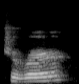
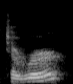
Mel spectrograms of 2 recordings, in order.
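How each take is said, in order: First: The T and R are said apart, slowly. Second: The T and R are said apart, slowly.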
